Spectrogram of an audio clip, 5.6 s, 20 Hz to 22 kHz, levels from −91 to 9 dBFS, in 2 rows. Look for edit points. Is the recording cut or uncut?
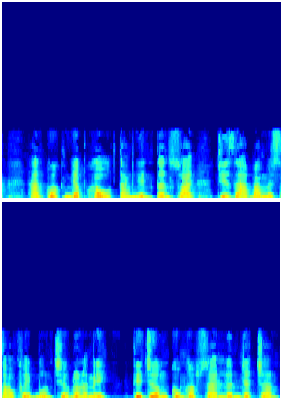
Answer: cut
